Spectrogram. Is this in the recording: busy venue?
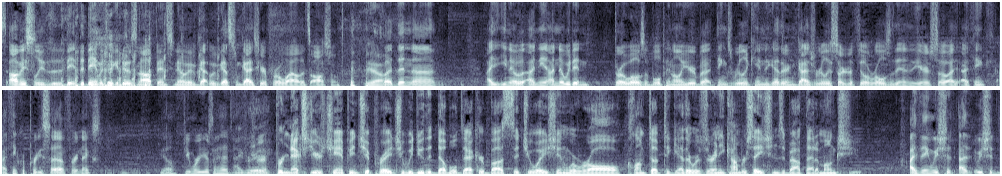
yes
